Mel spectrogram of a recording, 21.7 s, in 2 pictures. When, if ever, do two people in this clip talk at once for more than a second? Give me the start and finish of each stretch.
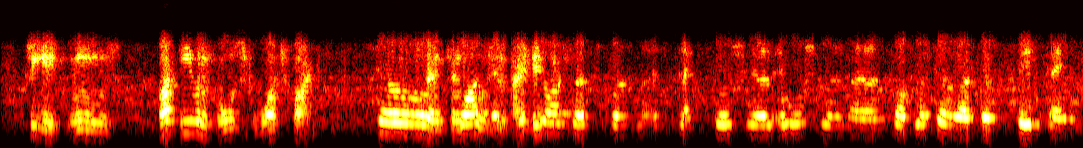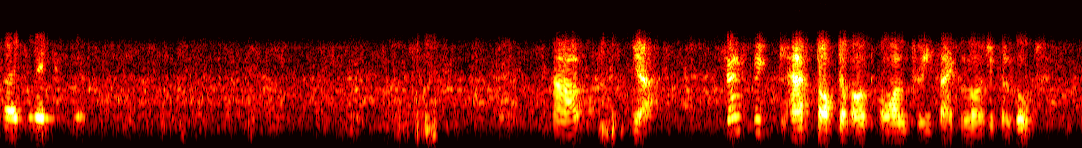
4.0-5.7

